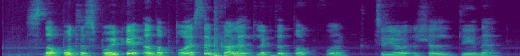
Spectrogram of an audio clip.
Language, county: Lithuanian, Kaunas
